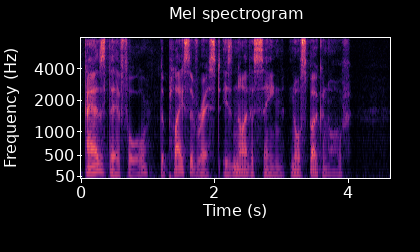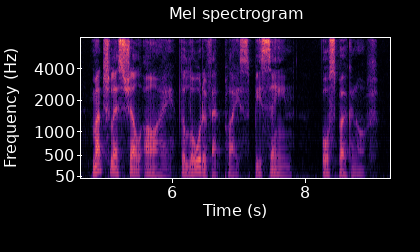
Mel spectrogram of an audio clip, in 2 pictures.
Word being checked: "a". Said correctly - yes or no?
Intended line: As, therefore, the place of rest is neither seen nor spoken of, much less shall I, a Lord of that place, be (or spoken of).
no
